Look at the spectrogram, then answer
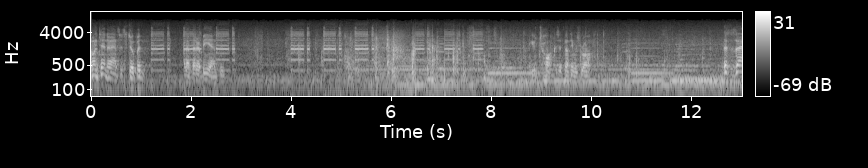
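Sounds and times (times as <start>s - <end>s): buzzing electronic beeps: 1.2s - 3.0s, 4.0s - 8.8s.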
